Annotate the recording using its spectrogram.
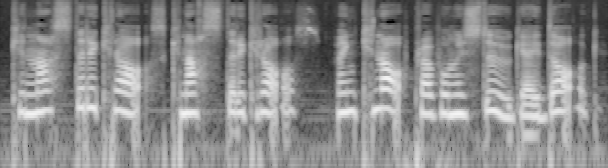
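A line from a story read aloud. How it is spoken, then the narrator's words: Thin voice calling from inside. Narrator (Swedish): ropade en tunn röst inifrån stugan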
